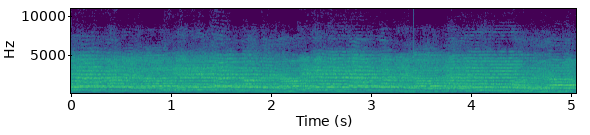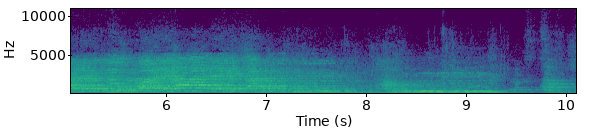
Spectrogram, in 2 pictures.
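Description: Mixed youth choir singing in several voice parts, with long held chords; the singing drops away near the end.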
